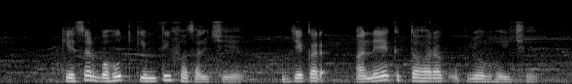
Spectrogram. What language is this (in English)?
Maithili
